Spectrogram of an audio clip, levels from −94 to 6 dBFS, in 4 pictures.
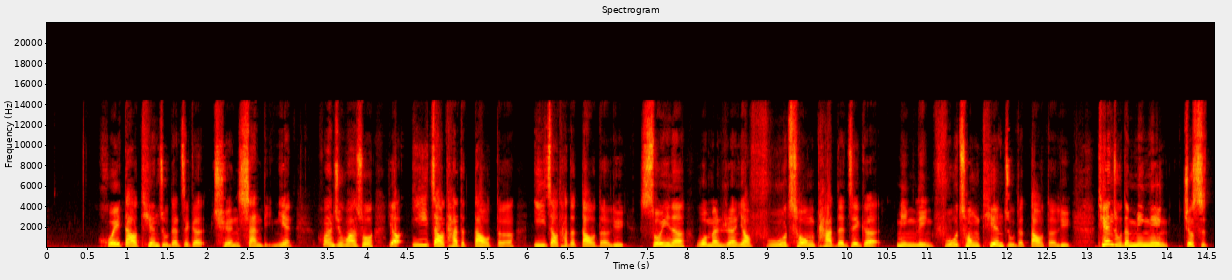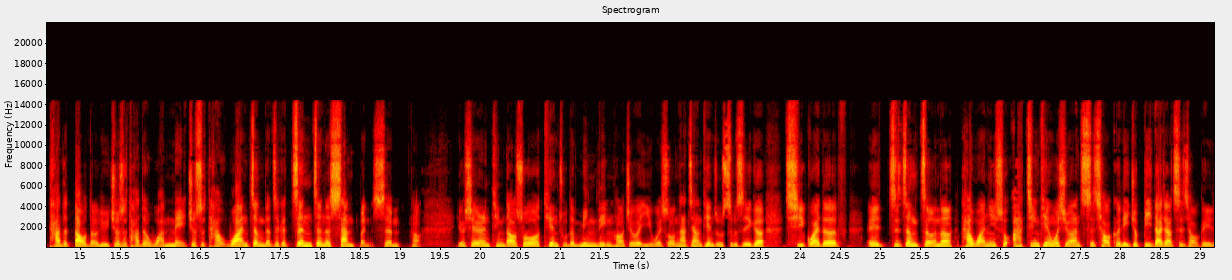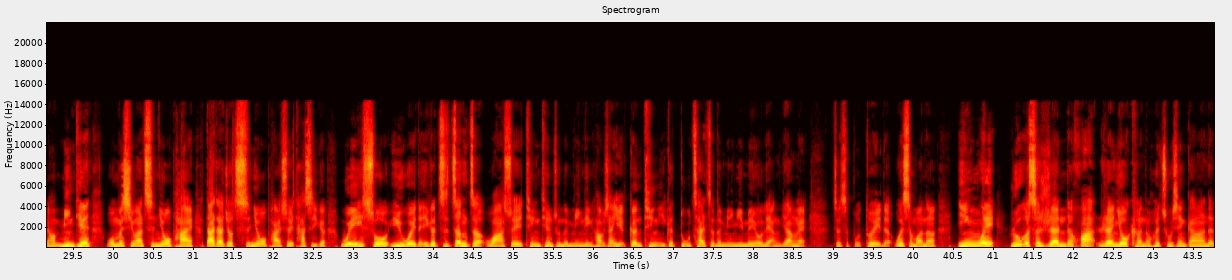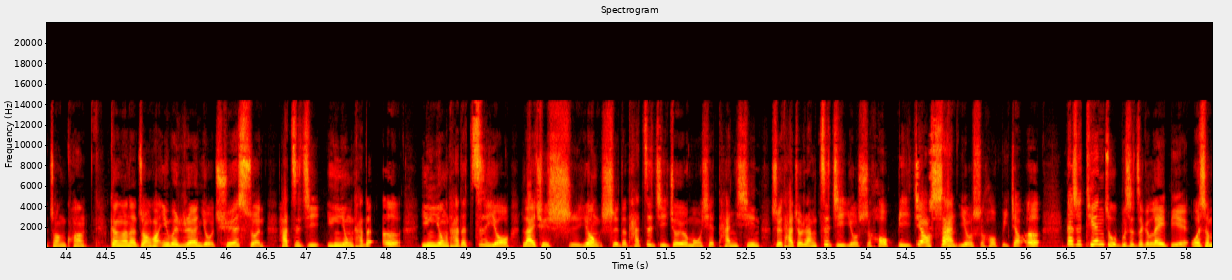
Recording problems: abrupt cut into speech; at the end

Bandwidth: 14.5 kHz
